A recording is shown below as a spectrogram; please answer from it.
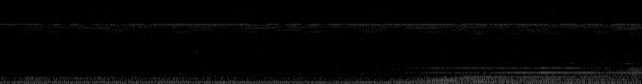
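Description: Quiet background: a faint, steady layer of high-pitched tones, with soft held music notes fading in during the second half.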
